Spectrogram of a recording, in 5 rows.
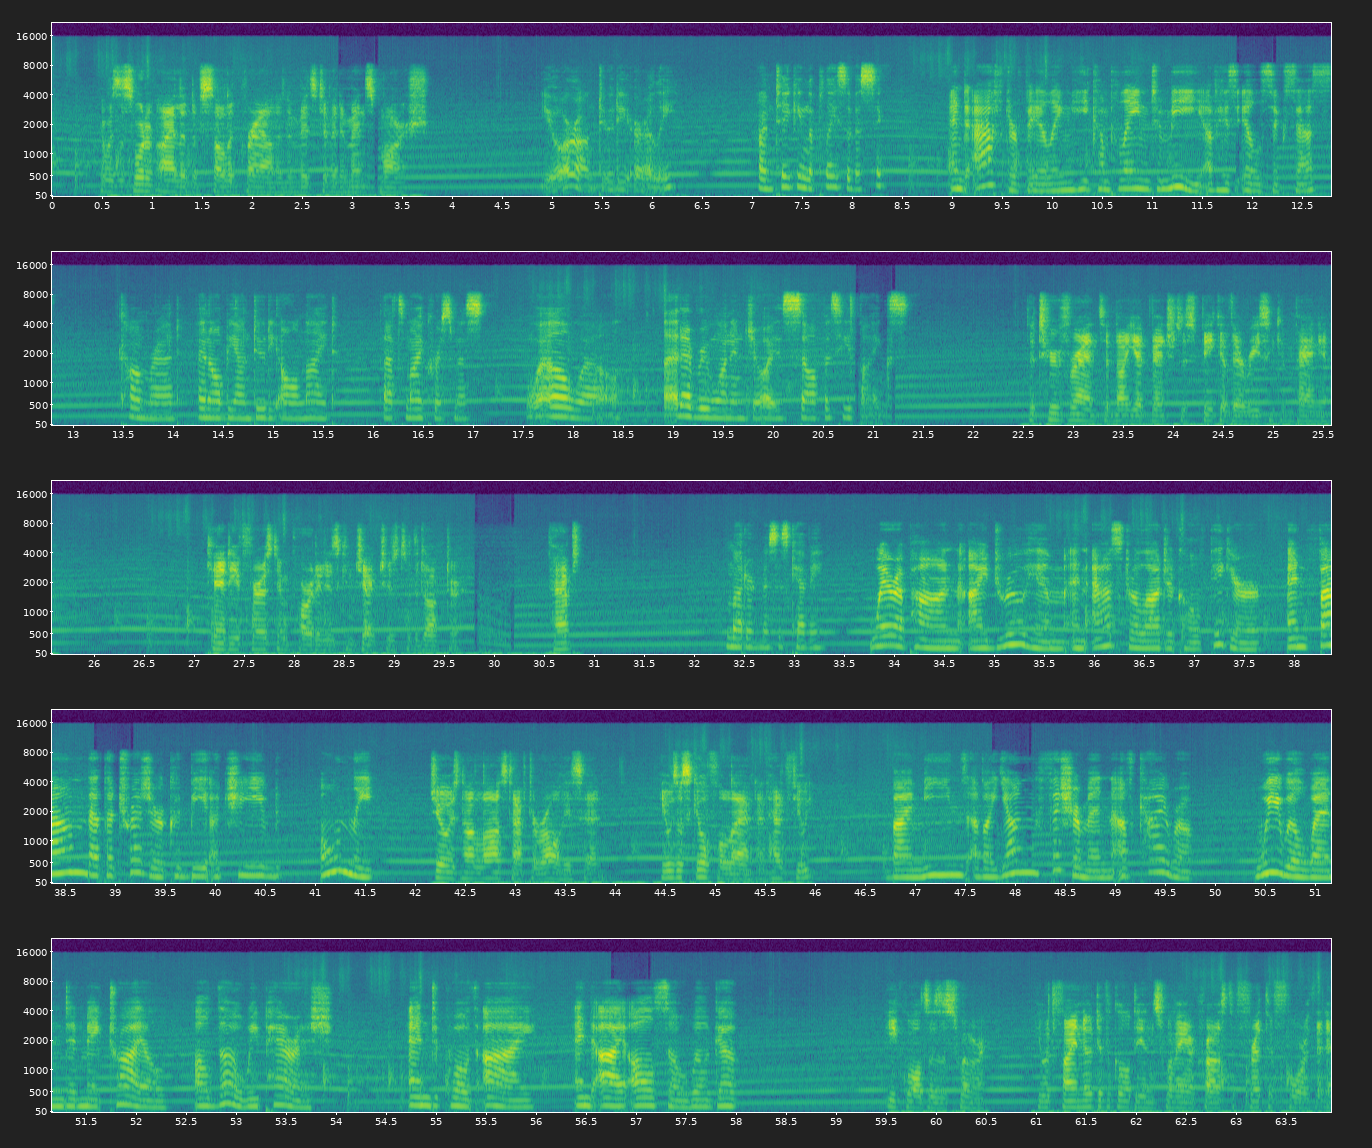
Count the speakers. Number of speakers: three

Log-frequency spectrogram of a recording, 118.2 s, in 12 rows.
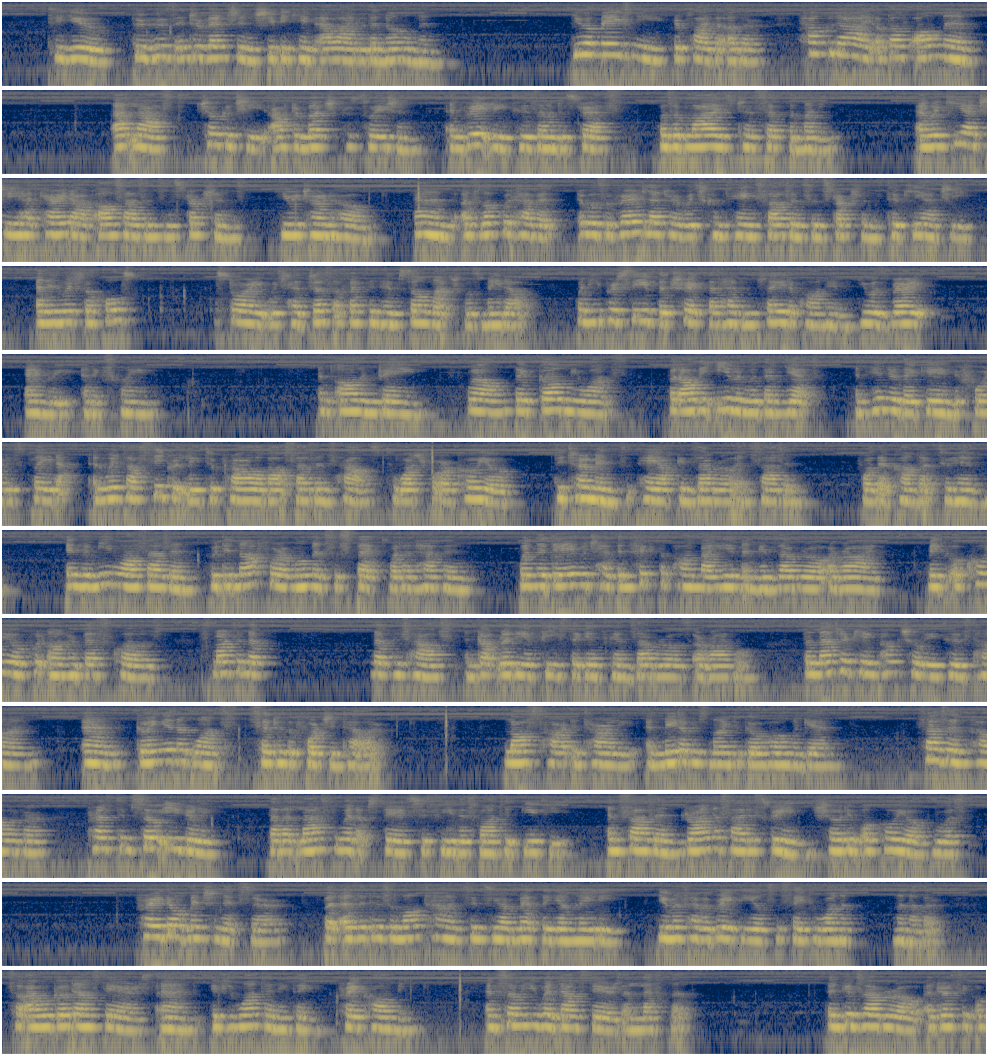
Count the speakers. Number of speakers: one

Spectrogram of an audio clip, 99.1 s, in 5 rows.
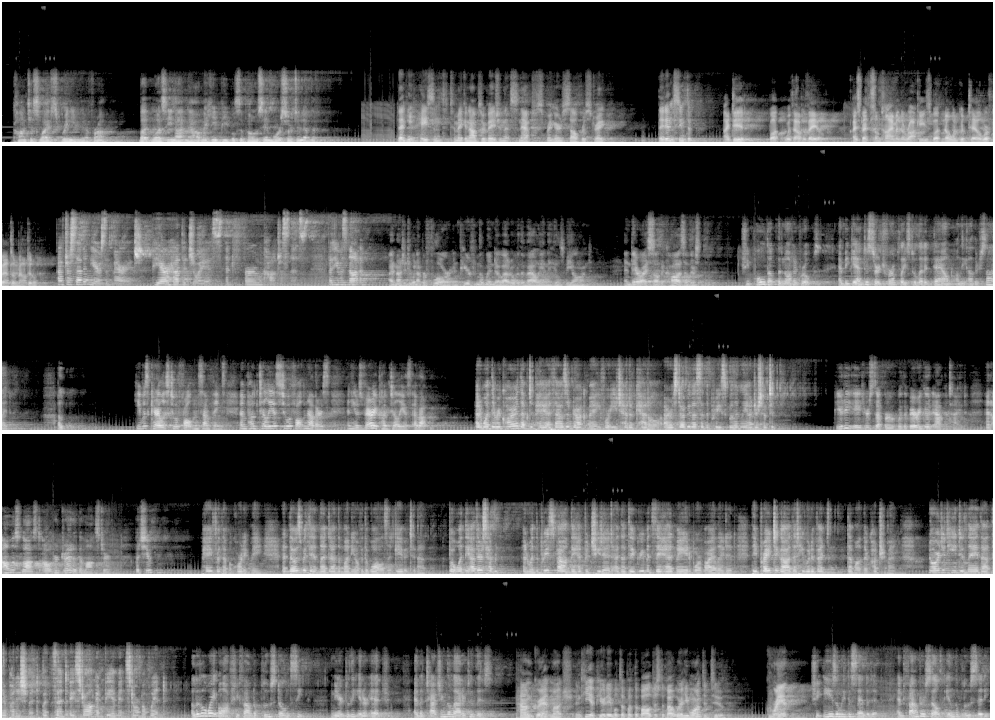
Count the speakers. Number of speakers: nine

